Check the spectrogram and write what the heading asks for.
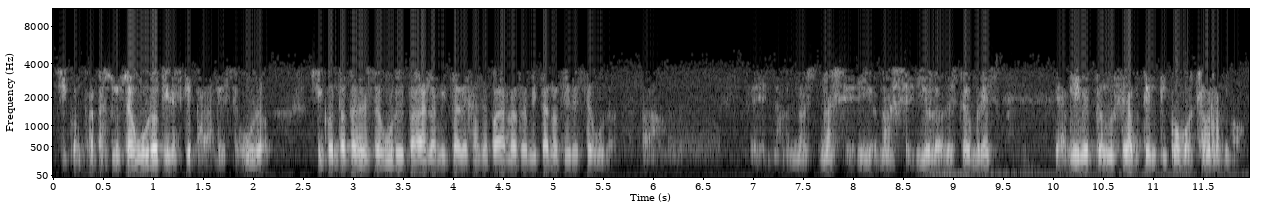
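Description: Deep, raspy Spanish man on a phone line. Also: fast. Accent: Spain. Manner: indignant, emphatic, repeats himself. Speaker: interview guest. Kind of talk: phone-in radio interview. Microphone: telephone.

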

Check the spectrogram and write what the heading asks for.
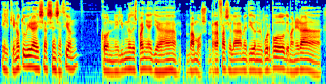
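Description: A man's voice: on the low side, fairly even intonation, a little fast, a little mellow, no echo. A man doing live radio sports commentary from an indoor arena, emphatic and emotional.

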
